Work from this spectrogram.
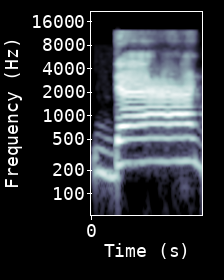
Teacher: give very sharp sound of dal, no flow of breath or sound, and make it 2 counts long.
